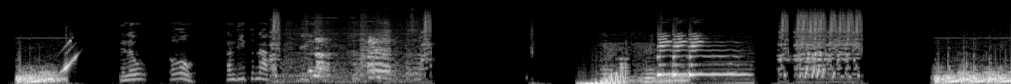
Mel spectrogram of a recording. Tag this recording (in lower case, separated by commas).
sound effect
